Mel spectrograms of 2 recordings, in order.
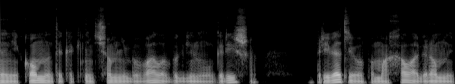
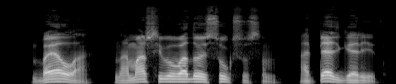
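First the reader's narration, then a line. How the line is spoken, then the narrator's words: Distant shout. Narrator (Russian): крикнул из коридора дядя Додик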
